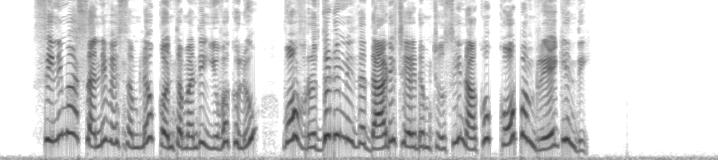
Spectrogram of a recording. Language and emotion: Telugu, angry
